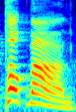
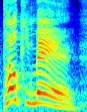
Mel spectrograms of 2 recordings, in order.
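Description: First: "Pokemon" said as "poke-mon", two syllables; mispronounced name. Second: "Pokemon" said as "pokey-man"; mispronounced name. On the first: Dad botching the show's name, "Pokemon" as "poke-mon". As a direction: drop the middle vowel of "Pokemon". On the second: Dad botching the show's name, "Pokemon" as "pokey-man". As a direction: say "Pokemon" wrong, ending in "man". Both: Retold or imitated. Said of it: "fucking up the name so much".

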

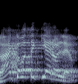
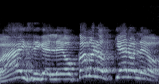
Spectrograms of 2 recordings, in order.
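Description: First: High, excited cry of love for Leo; shouted gush. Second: High, drawn-out gushing call to the Leo fans; gushing cry to Leo fans. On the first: Host shouting her love to Leo fans, high pitched. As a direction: call it out up high, gushing. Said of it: "siempre grito". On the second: Host gushing to Leo viewers, high and drawn out. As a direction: sing it out big and adoring, like on her show. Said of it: "siempre hago mucho guato y les digo". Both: Retold or imitated.

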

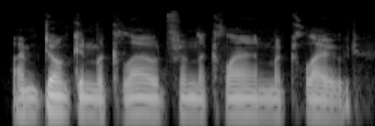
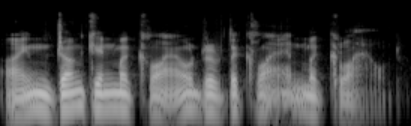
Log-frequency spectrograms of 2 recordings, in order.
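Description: First: Said in the usual way. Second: Put-on Highlander hero voice; Duncan MacLeod. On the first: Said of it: "not how you do the voice". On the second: Fan showing how the Highlander voice goes, put-on accent. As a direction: do the TV swordsman's accented introduction. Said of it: "It's more like".

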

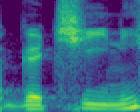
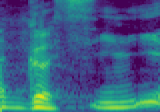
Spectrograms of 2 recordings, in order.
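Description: First: Gocchini said with a hard ch in place of Goscinny's s sound; retold blunder: Gocchini, the s of Goscinny swapped for ch; mock-blundering the name as Gocchini; mispronounced name. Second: Goscinny with a clear s sound, said slowly and deliberately; retold correction: Goscinny spelled out in sound, slowly; slow correct Goscinny, as the director said it; correct name. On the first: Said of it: "j'avais jamais prononcé son nom". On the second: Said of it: "on va le reprendre".

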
